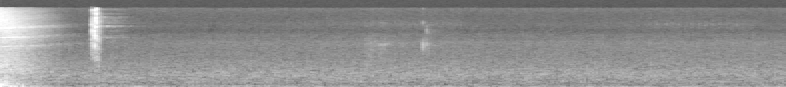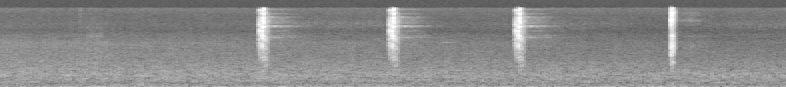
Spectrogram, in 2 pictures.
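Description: Sharp interface clicks sound as buttons are tapped.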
